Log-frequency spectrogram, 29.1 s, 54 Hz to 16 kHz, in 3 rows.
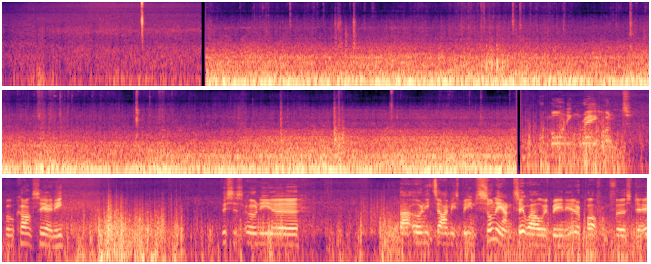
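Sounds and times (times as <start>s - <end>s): vehicle engine rumbling: 3.1s - 19.4s.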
